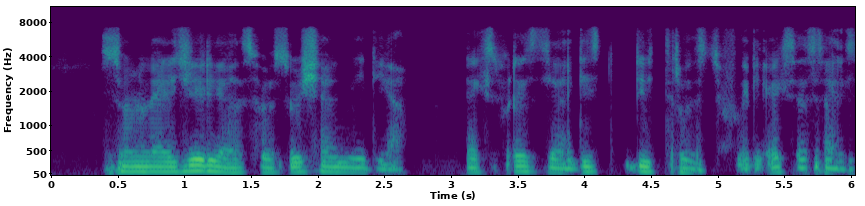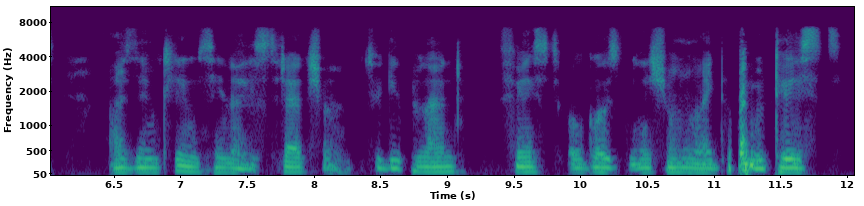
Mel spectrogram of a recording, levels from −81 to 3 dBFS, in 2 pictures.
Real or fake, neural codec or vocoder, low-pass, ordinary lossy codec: fake; codec, 16 kHz, 2 kbps, FreqCodec, smaller model; 7.2 kHz; none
